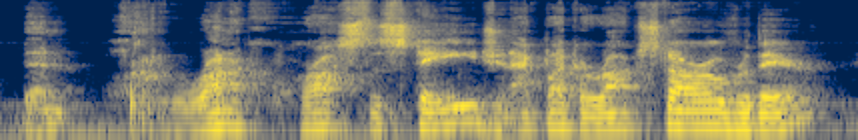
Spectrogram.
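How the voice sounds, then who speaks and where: An American man hosting a storytime, reading a picture book aloud in a theatrical way and talking directly to young listeners. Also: mid-range voice. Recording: roomy, echoey indoor sound.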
